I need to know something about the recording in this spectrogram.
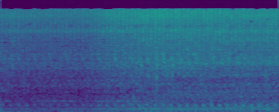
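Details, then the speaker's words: Ford Fiesta with crank-no-start complaint, after troubleshooting and clearing faults with a scanner: starts and holds a steady, even idle with a low, smooth hum that rises slightly and settles; no misses or knocks, engine healthy. "Okay. Umaanda na po ang ating Ford po ko for the Fiesta."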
